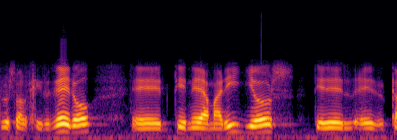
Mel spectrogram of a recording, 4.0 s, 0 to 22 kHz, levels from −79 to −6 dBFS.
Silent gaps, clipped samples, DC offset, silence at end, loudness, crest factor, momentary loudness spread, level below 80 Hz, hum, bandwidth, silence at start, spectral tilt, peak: none; under 0.1%; under 0.1%; 0 s; -20 LUFS; 14 dB; 10 LU; -50 dBFS; none; 4.8 kHz; 0 s; -7 dB/octave; -6 dBFS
